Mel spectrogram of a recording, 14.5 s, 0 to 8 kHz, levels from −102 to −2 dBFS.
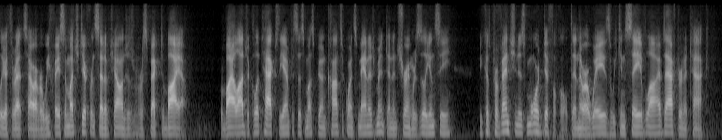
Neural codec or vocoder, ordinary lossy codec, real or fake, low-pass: codec, 16 kHz, about 1 kbps, DyCAST, with the encoder's durations; MP3, 64 kbps; fake; 7.2 kHz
